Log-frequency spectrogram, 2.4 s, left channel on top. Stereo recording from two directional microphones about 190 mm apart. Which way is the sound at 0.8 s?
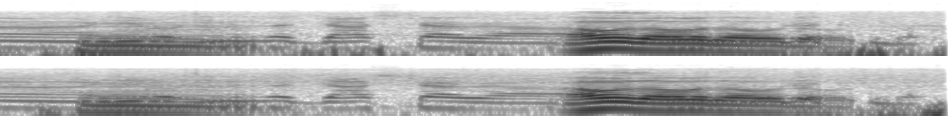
30° right (ahead or behind).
